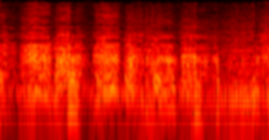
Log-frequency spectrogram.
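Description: Sport motorcycle ridden at low speed, its engine running steadily under heavy wind noise on the helmet-mounted camera, with breathless laughing mixed in.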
